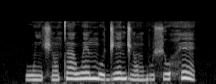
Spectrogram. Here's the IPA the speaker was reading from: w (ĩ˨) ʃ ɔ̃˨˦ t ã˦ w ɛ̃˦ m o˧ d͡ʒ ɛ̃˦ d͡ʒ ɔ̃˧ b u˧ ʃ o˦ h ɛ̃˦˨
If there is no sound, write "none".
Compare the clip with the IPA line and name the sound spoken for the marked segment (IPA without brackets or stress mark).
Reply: ĩ˨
